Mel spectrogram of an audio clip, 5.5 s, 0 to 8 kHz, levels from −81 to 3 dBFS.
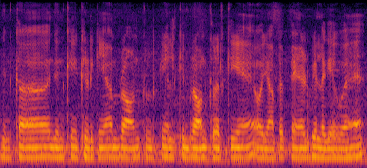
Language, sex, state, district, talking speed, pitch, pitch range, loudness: Hindi, male, Uttar Pradesh, Lalitpur, 195 wpm, 125 Hz, 120-130 Hz, -17 LUFS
